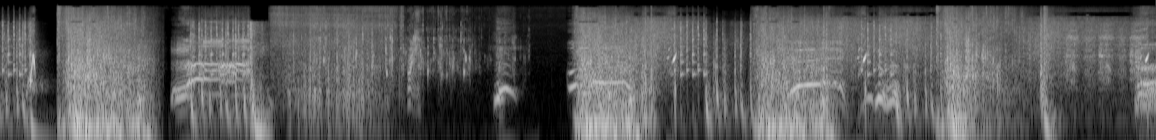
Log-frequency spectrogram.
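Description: Cartoon sound effects: loud bursts of rushing, scraping noise as a cartoon larva skids and tumbles through dust, with the character's pitched cries and groans over them. There is a brief break a little over five seconds in.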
